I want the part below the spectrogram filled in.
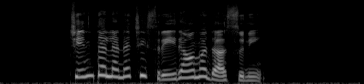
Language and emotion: Telugu, neutral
